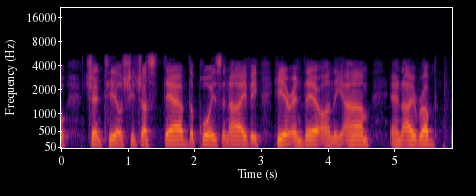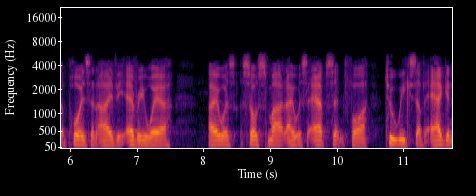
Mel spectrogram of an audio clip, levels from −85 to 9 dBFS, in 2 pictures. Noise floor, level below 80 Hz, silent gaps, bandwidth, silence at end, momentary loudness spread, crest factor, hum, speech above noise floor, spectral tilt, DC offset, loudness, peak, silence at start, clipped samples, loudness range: -60 dBFS; -60 dBFS; none; 5.8 kHz; 0 s; 8 LU; 20 dB; none; 36 dB; -5 dB/octave; under 0.1%; -24 LUFS; -4 dBFS; 0 s; under 0.1%; 2 LU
